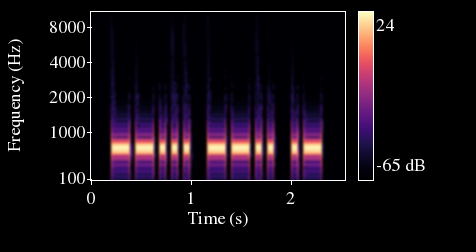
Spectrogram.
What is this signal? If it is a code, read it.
Morse code, heard as a keyed tone, about 20 wpm, 700 Hz. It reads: 7ZA
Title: Three Letter-Number Combinations - 20wpm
